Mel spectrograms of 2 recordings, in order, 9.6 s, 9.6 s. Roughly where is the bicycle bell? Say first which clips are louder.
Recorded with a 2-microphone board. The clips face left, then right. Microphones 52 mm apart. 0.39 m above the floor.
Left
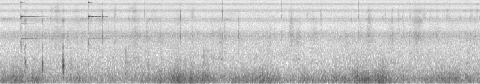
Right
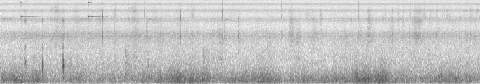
Even; left.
